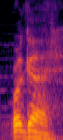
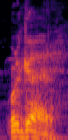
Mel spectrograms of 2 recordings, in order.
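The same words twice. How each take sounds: The two takes are said the same way.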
